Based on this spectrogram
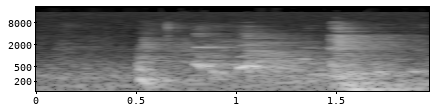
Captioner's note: random giggle fit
